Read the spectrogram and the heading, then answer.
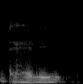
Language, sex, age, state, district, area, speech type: Kashmiri, male, 18-30, Jammu and Kashmir, Kulgam, rural, spontaneous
